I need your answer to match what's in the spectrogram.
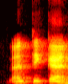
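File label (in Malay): "lantikan", Malay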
